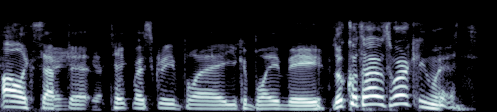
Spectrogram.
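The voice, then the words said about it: Imitates another person's voice. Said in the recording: “That's my Del Toro. ... That was your Del Toro impression?”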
